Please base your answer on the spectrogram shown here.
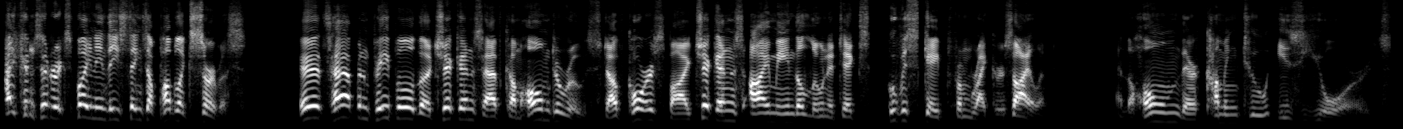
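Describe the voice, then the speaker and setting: Video game radio ranter: irascible middle-aged man, high forceful delivery, bombastic, theatrical, always indignant at callers and listeners. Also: gravelly, dry recording, heavily acted. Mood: scornful, exasperated. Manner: theatrical, indignant, sarcastic, emphatic. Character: blustering, irascible middle-aged male tabloid radio host. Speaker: call-in radio show host. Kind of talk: bombastic talk-radio ranting.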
